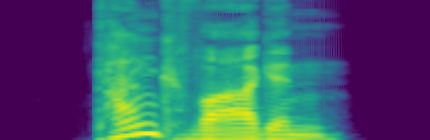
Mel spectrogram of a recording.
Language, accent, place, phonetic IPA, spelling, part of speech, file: German, Germany, Berlin, [ˈtaŋkˌvaːɡn̩], Tankwagen, noun, De-Tankwagen.ogg
- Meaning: tanker (road vehicle)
